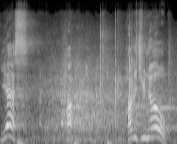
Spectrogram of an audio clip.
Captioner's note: audience laughing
